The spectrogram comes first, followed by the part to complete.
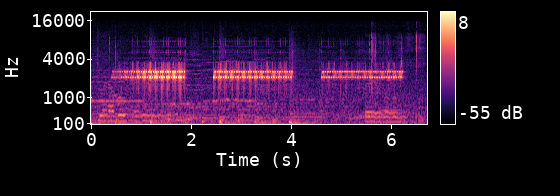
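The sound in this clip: A telephone ringing for an incoming call, with three long electronic ring bursts of a high, steady warbling tone and short gaps between them, over faint voices underneath.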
